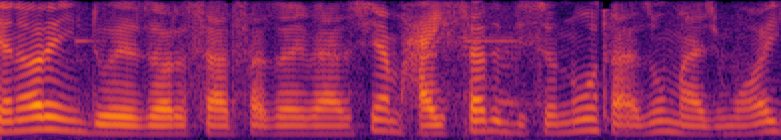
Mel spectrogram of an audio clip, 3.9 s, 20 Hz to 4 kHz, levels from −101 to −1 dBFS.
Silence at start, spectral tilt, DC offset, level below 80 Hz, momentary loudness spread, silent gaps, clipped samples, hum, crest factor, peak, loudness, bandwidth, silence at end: 0 s; -2.5 dB/octave; under 0.1%; -82 dBFS; 8 LU; none; under 0.1%; none; 20 dB; -14 dBFS; -35 LUFS; 4 kHz; 0 s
